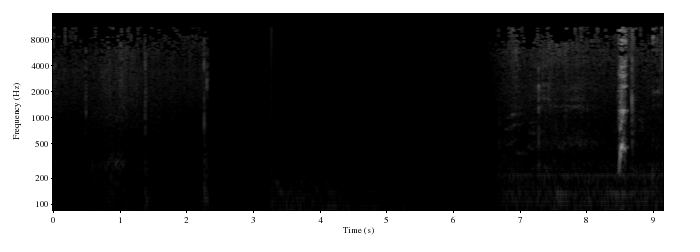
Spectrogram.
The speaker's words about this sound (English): This was the hiccup that stopped … in his tracks.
